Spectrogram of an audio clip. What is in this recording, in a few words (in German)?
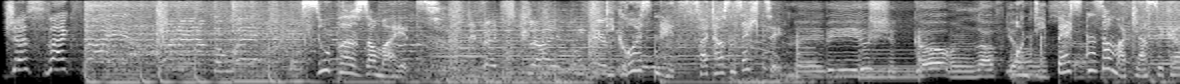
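Austrian Dynamisch; Fremdtake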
